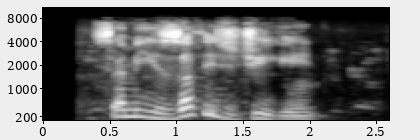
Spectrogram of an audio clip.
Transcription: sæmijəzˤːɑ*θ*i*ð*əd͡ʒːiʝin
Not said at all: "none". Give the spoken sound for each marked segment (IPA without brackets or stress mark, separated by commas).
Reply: θ, z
